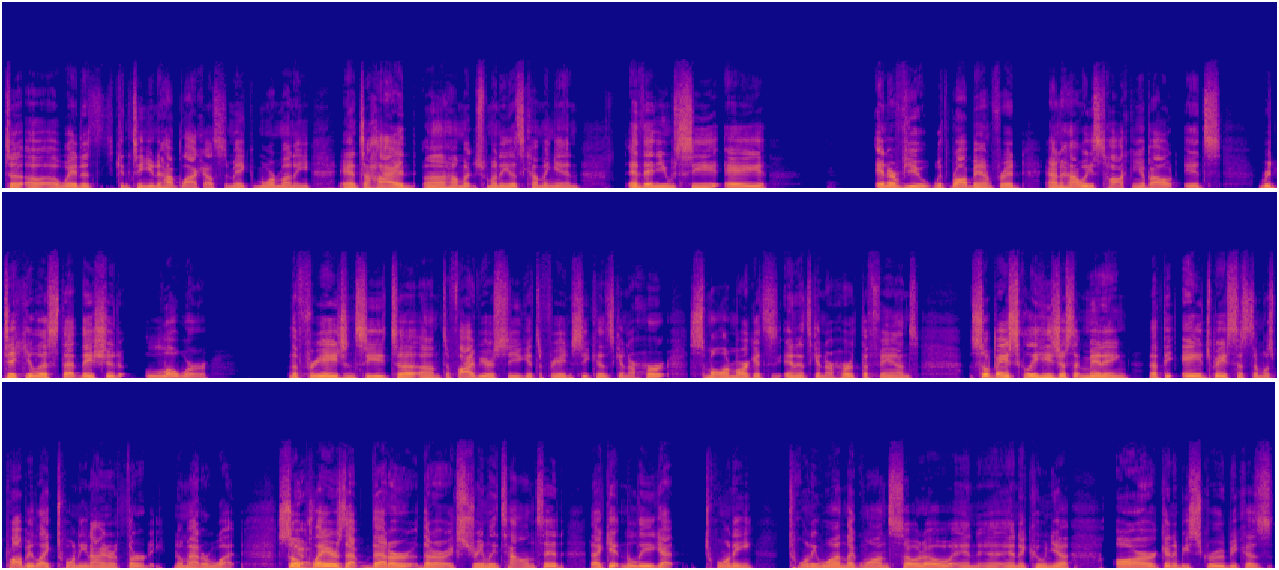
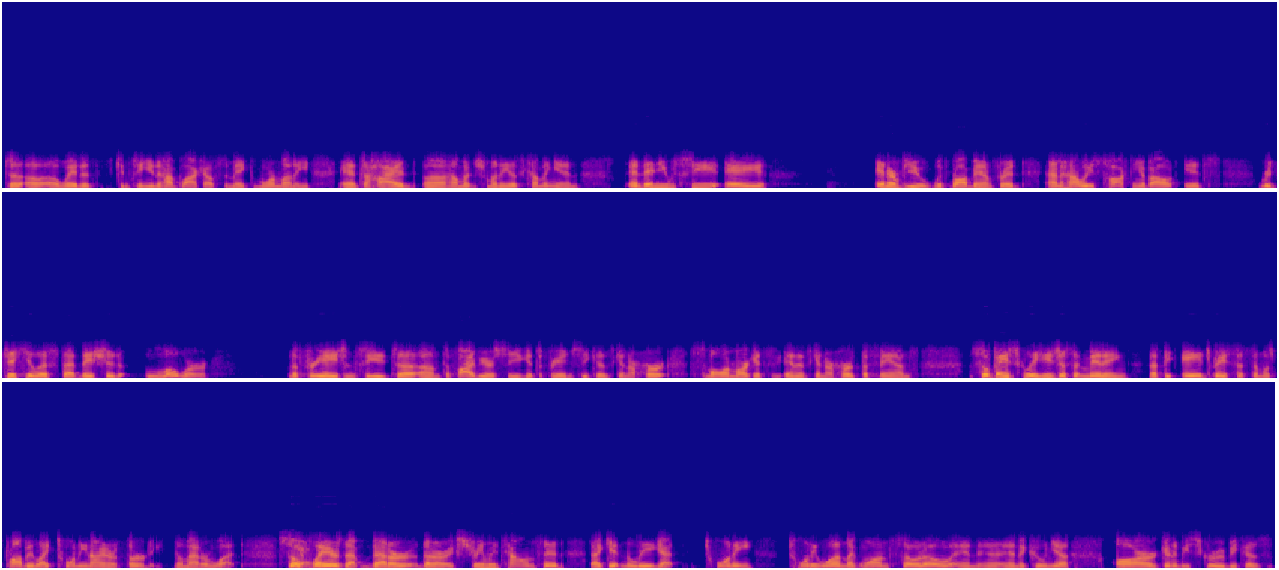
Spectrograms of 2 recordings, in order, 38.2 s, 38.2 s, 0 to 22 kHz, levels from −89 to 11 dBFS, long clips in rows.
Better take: first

